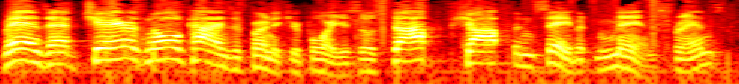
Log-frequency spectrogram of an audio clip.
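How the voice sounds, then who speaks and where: A man's voice: a little high, big pitch swings, normal speed, a bit bright, breathy edge. A man hosting a 1940s radio variety show, announcing and reading ads with folksy, joking showman patter on an old, noisy recording.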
